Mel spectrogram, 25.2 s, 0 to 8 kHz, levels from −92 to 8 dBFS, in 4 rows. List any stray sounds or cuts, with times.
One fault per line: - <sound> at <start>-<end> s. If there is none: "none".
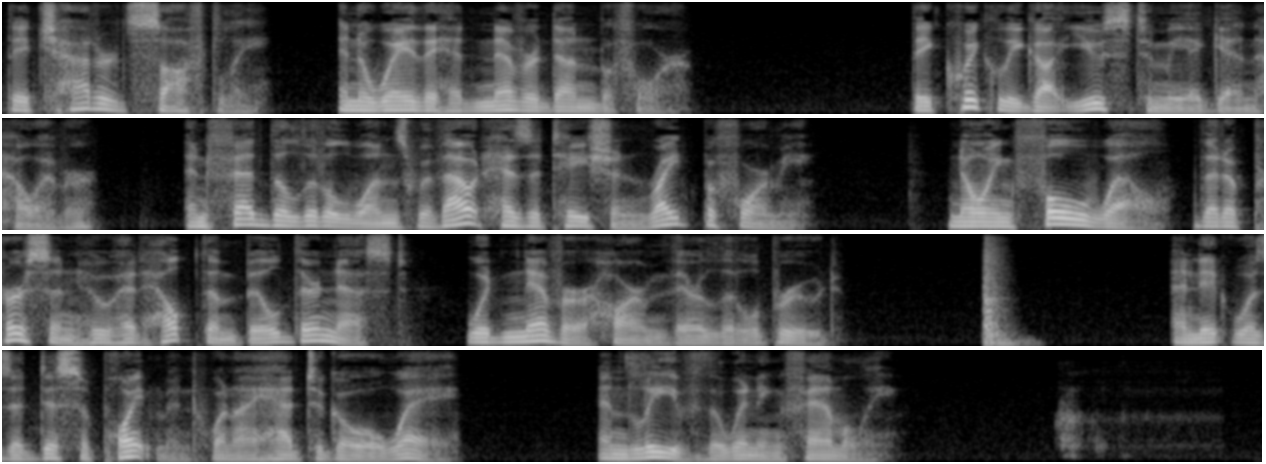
- thud at 17.5-17.8 s
- sniff at 24.2-25.0 s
